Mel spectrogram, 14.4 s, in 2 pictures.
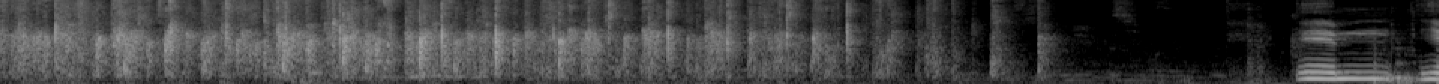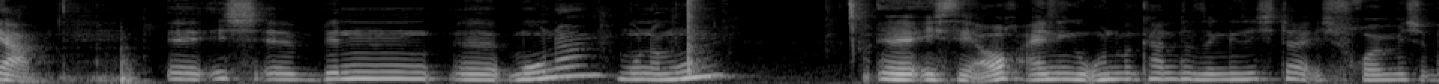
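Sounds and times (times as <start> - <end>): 
audience applauding at a live stage event: 0.0 - 5.3
speech: 6.5 - 10.9, 11.5 - 14.3.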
